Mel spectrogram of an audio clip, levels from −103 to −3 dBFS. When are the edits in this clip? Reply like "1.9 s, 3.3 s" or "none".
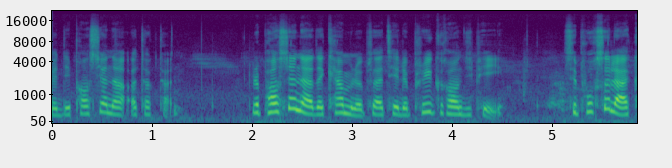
1.9 s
